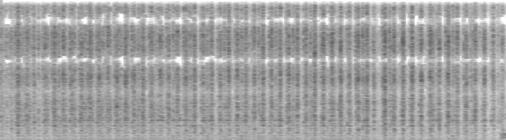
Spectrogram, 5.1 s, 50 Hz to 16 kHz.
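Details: 1934 Allis Chalmers Model M crawler, 300 cubic inch four-cylinder, 85 years old, long unused, oil leak present, coolant fitting leak just fixed; loud open-exhaust bark, steady even firing without stumbling; running pretty good without muffler.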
